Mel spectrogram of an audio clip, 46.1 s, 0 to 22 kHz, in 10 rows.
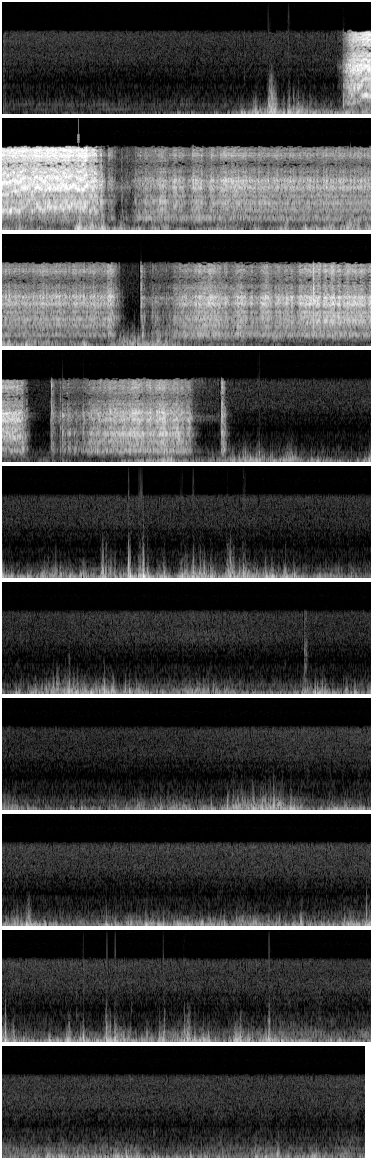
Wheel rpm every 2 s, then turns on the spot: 0, 0, 140, 30, 20, 20, 20, 20, 0, 0, 0, 0, 0, 0, 0, 0, 0, 0, 0, 0, 0, 0, 0.
4-8 10-16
